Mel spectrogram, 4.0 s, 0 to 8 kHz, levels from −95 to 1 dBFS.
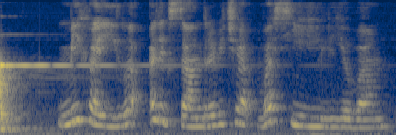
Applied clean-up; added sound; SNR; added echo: none; Piano; -2 dB; reverberation time 0.2 s.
